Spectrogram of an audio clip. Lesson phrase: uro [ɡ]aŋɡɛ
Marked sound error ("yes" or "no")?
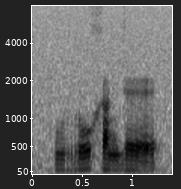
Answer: yes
